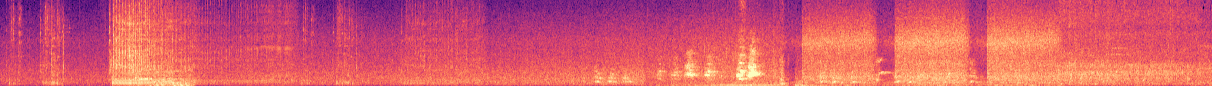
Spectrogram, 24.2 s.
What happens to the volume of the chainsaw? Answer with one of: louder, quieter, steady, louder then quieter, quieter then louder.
louder then quieter.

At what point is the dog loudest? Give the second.
15 s.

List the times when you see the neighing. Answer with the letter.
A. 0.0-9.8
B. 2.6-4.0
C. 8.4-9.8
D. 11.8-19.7
B.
